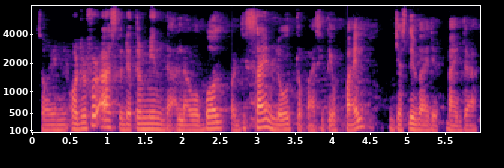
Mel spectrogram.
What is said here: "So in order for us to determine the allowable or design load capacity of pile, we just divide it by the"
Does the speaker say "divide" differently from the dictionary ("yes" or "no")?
no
